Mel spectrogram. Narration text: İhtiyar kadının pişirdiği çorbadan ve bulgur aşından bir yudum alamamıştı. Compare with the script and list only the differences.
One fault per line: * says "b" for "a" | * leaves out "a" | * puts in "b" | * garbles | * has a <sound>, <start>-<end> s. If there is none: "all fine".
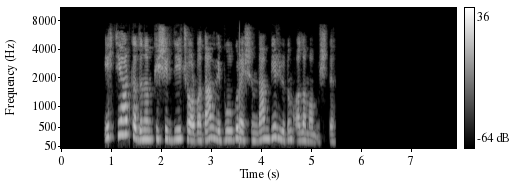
all fine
